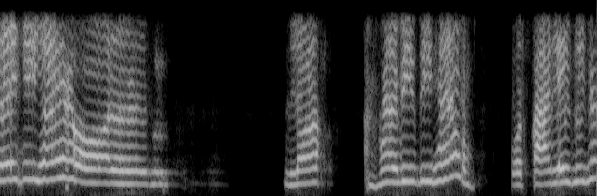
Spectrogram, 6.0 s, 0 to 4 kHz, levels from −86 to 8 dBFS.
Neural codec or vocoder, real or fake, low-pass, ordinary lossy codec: codec, 24 kHz, 1.5 kbps, HILCodec; fake; 3.6 kHz; none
